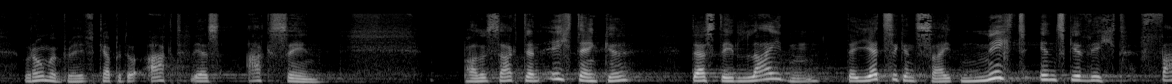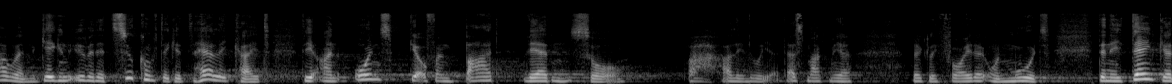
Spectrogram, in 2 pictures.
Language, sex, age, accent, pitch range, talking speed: German, male, 50-69, German, 150-195 Hz, 105 wpm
